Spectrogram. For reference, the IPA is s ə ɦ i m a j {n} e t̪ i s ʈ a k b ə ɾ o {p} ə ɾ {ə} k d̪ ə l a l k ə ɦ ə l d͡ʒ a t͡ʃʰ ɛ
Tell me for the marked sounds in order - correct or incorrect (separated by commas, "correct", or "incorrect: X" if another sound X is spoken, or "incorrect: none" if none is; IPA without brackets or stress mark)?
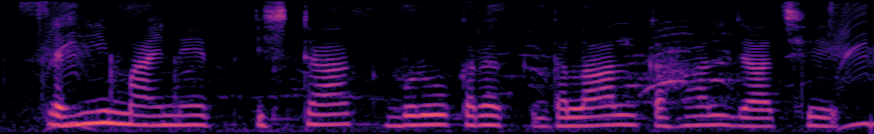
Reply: correct, incorrect: k, correct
